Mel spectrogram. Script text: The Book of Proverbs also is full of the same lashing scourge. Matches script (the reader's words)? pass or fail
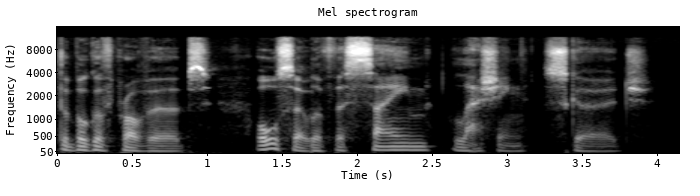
fail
